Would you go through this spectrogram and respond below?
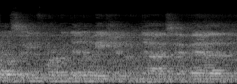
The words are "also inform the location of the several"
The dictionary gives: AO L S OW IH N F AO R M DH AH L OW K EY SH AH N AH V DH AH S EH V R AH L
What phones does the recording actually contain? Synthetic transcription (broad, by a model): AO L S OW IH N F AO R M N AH N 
